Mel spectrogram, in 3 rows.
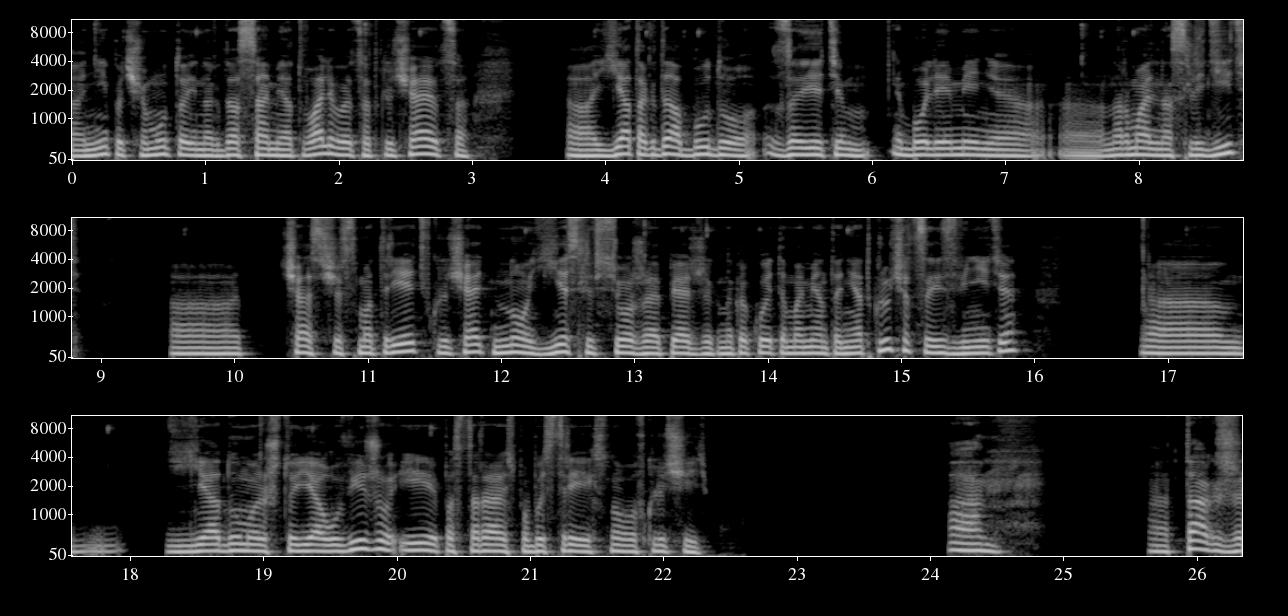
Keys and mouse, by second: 0.3-0.8 shift+middle drag, 1.5 middle click, 2.3 shift+middle click, 3.8 middle click, 4.5 shift+middle click, 7.6 shift+middle drag, 9.5-12.1 middle drag, 13.2 shift+middle click, 13.8 middle click, 17.0 middle click, 19.1 shift+middle click, 19.6 middle click, 25.2-26.3 middle drag.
